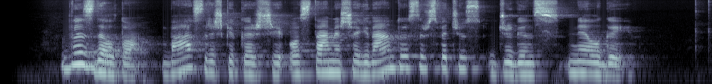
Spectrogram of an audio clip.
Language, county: Lithuanian, Alytus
